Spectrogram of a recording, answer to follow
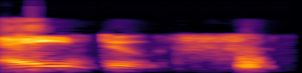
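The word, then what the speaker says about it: עֵדוּת: Or aduth, right? Aduth. It's pronounced and pointed as aduth, right? Or EDUWTH. And pronounced as not but as aduth, right? Because of the pointing and all of that.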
